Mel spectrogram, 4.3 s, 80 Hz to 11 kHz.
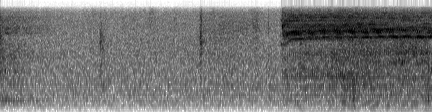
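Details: Bosch IXO lithium screwdriver that growls, whose battery measures about 165 milliohms internal resistance and draws about 8 amps: a thin, high-pitched motor whine rises steady and even with no growl or stutter; the motor itself sounds healthy.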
